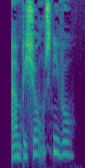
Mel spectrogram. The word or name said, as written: ambitionsniveau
